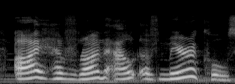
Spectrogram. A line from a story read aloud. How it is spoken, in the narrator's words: said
